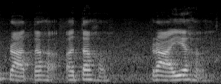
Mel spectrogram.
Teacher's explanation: आहा को विसर्ग कहा जाता है। इसका उच्चारण ह की तरह होता है।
